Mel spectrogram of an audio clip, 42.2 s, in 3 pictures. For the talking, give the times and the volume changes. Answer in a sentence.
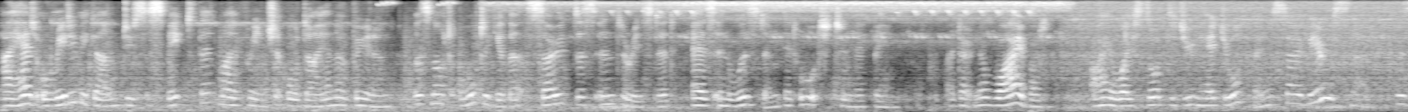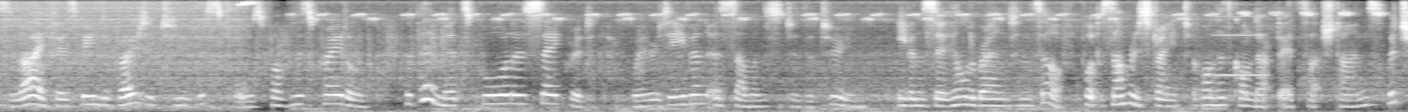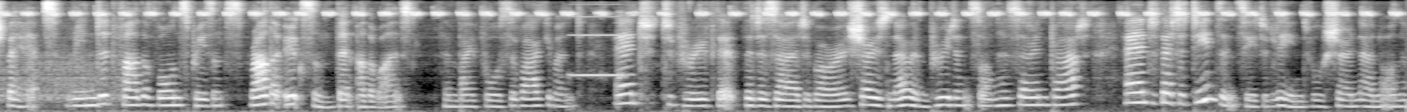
You can hear the talking from 0.0 to 42.1 s, at a steady volume.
